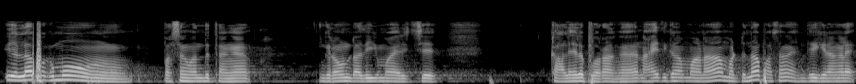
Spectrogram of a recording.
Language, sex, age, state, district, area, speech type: Tamil, male, 18-30, Tamil Nadu, Tiruppur, rural, spontaneous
